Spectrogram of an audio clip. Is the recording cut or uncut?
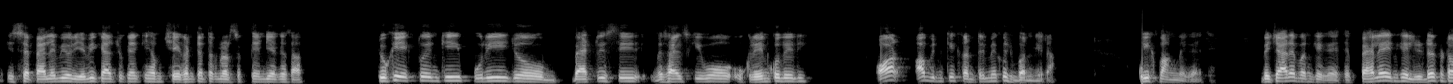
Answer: cut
